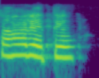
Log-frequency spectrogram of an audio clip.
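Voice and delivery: plain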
